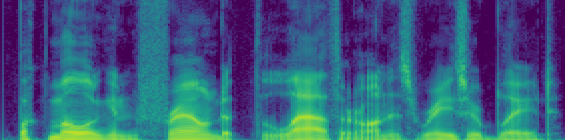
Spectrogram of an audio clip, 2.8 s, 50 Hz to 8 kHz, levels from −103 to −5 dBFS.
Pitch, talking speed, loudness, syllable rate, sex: 85 Hz, 190 wpm, -20 LUFS, 6.1 syllables/s, male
